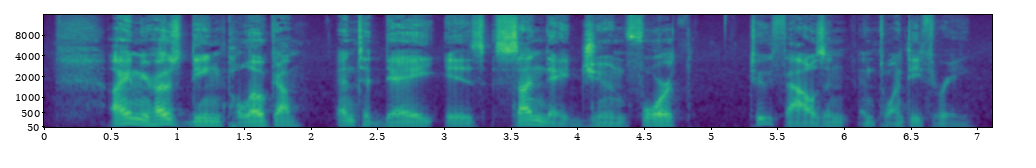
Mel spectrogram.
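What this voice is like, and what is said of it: Low, froggy voice. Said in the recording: “My voice is going low. I have just gotten over a pretty nasty cold, so I'm still sounding a little froggy here”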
